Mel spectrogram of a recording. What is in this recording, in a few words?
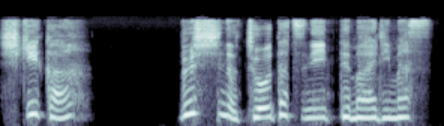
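OPERATION BEGIN, Japanese; GF Alarm; AR15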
